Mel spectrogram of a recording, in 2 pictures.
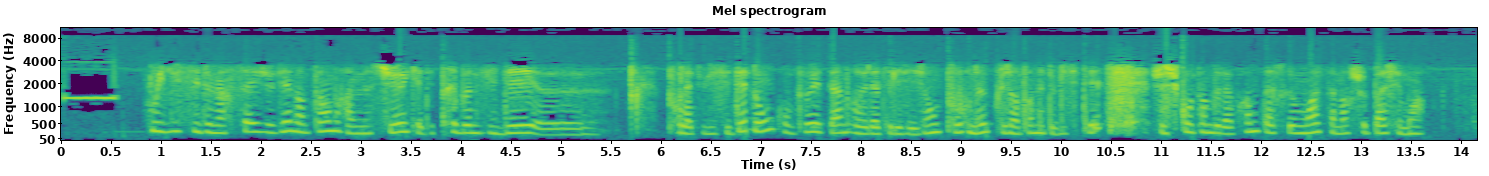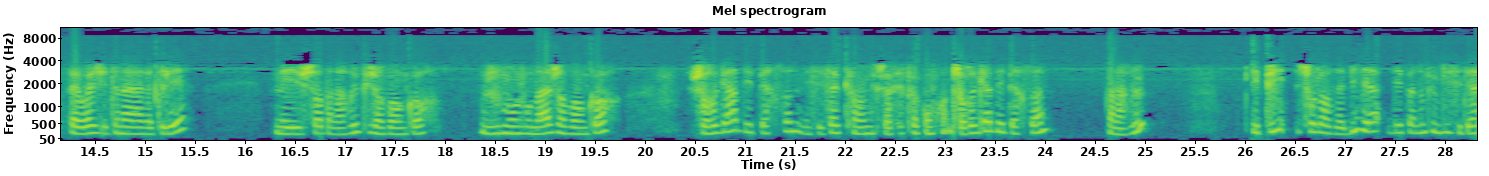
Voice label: Pub répondeur; France Inter

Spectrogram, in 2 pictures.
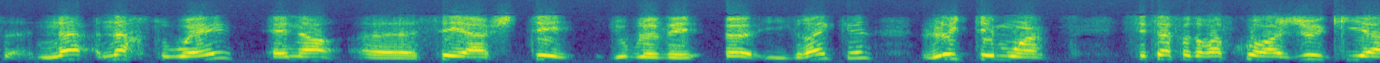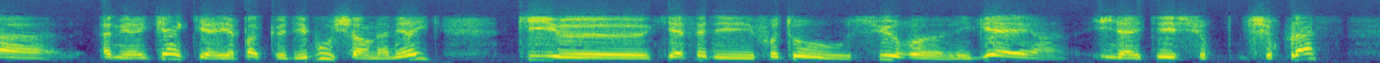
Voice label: Exposition repondeur

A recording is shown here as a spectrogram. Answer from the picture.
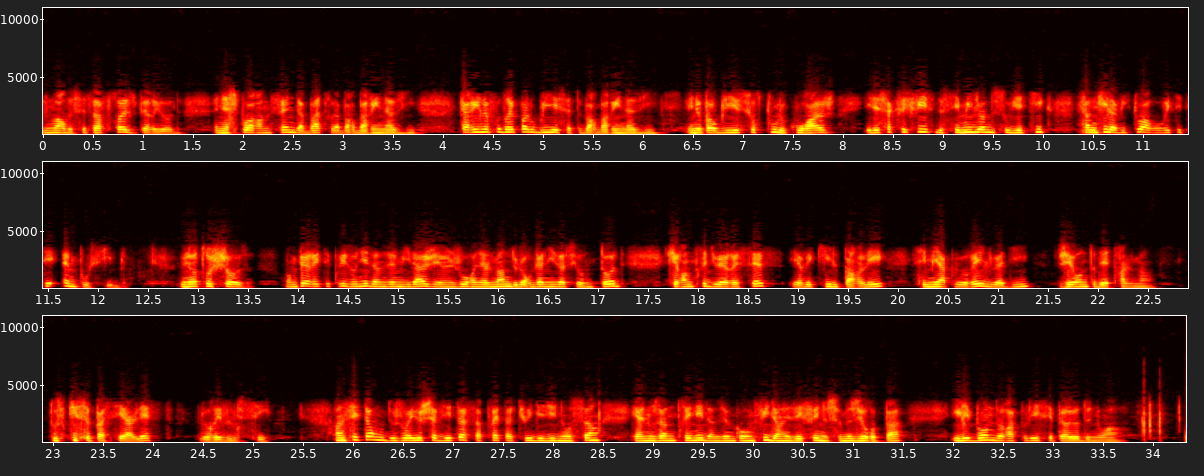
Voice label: Stalingrad repondeur

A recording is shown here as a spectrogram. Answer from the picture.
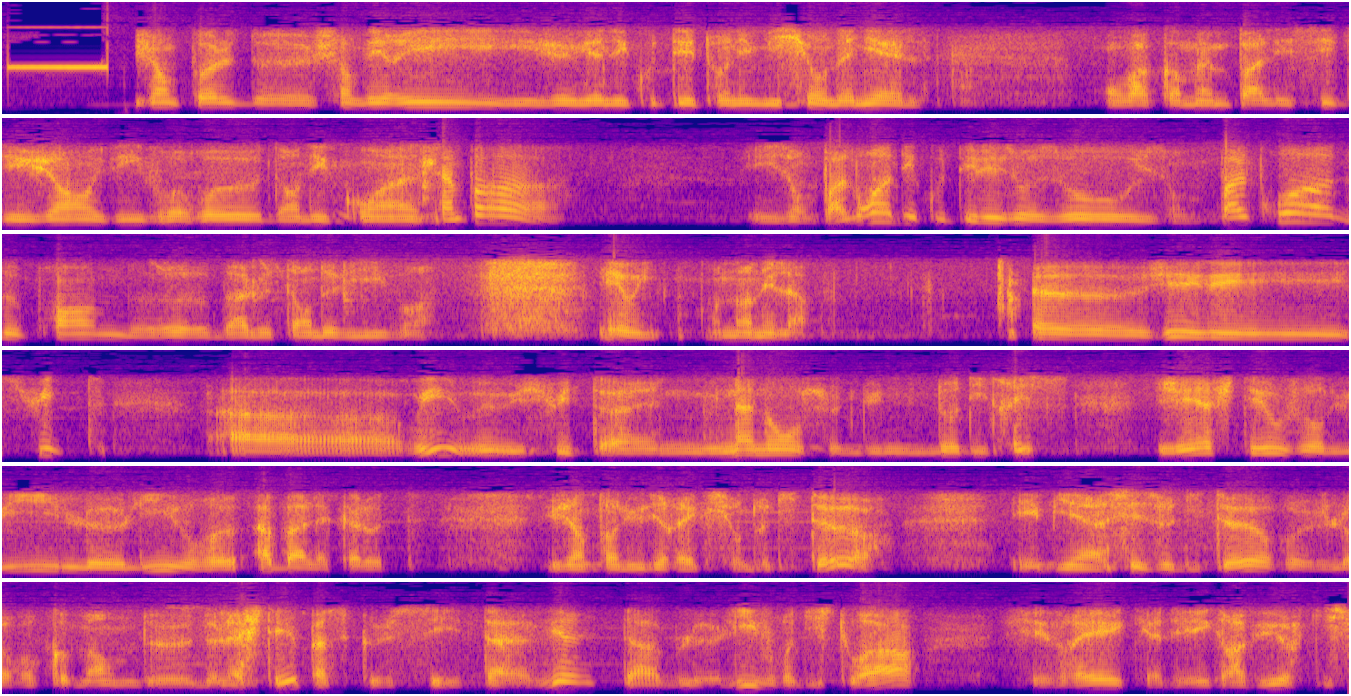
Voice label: repondeur; A bas la calotte

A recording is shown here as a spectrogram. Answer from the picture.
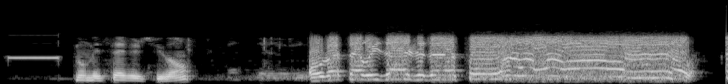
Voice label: Anti émeute répondeur

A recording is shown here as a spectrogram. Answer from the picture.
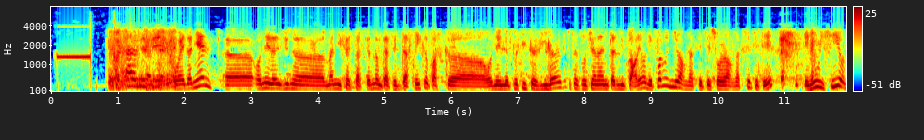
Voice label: répondeur; Fermeture hopital

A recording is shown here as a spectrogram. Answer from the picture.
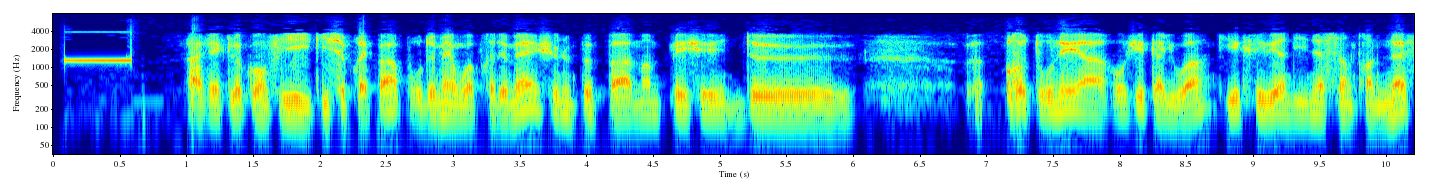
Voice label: Irak repondeur

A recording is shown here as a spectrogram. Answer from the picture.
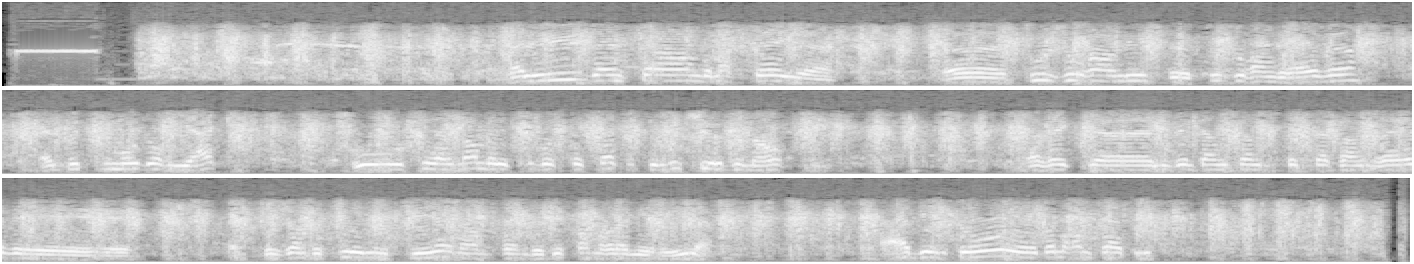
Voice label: Intermittents repondeur; Aurillac

